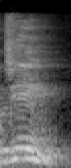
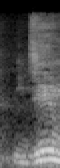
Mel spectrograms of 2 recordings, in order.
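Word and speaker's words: gym: ওয়াই যদি থাকে তাহলে তোমরা কখনো জি এর উচ্চারণ গ পড়বে না কি করবে কুরকির জ কর পড়বে ওকে তারপরে জিম জি দেখো জি এর পরে কি আছে ওয়াই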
